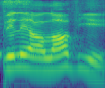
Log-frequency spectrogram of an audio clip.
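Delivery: put-on loud, high, belted Australian accent. Recapping the plot, voicing her Australian ex-boyfriend Brad in his accent. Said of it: "And he talks like this".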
